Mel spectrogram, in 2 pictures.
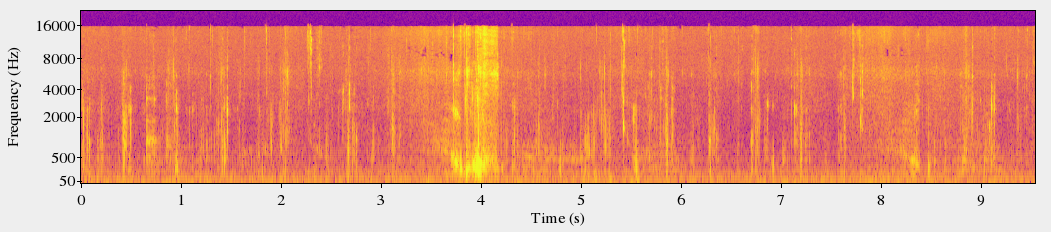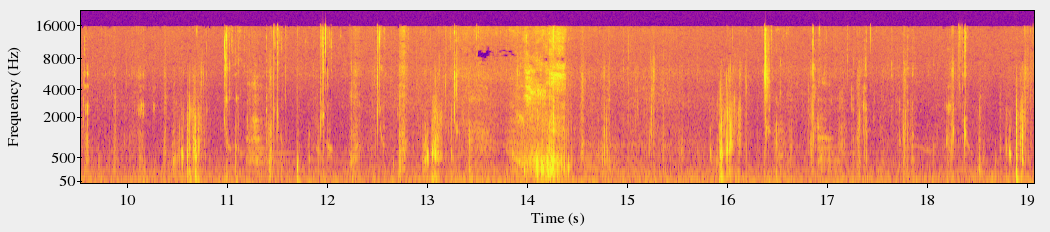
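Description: Close-up mouth sounds of someone eating tteokbokki rice cakes and ramen noodles: chewing and biting with many small clicks, and two louder noisy moments about four and fourteen seconds in.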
